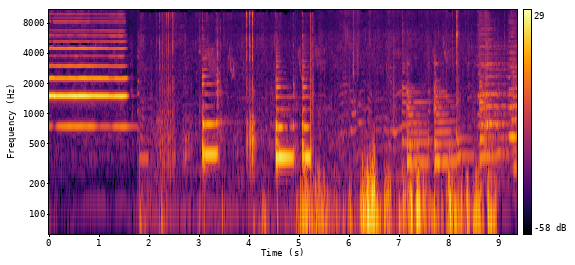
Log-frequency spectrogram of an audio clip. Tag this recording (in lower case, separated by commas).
music, speech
